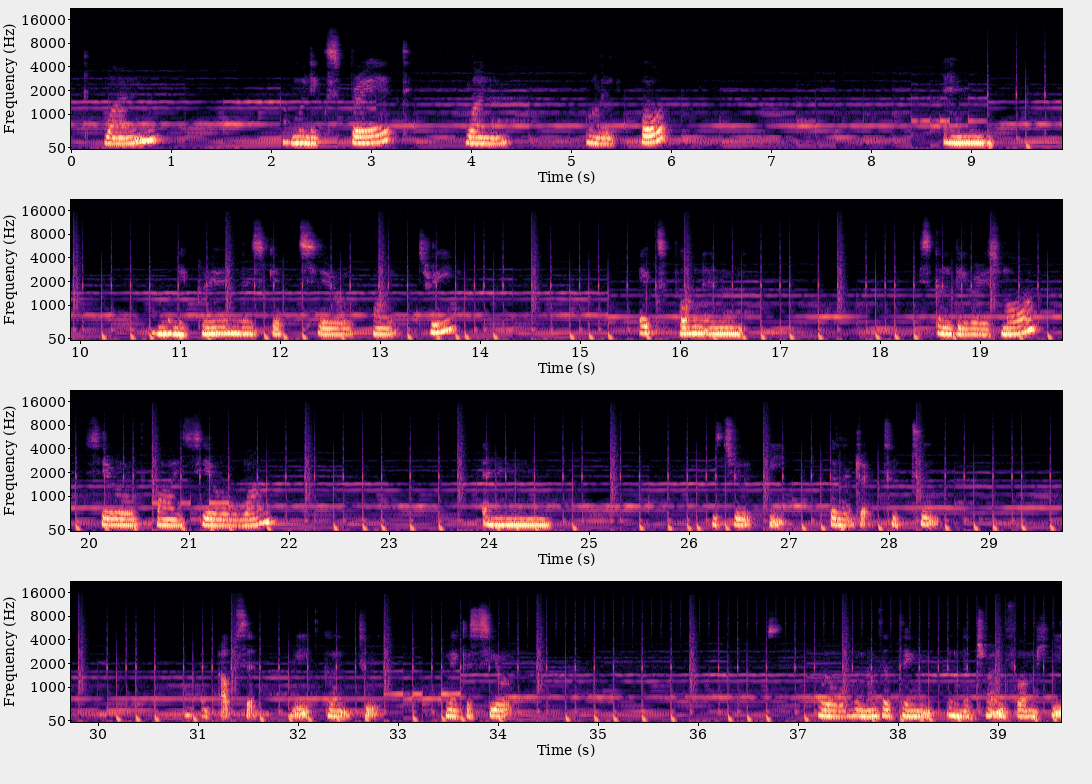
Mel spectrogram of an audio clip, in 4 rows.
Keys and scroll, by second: 3.6 1, 4.8-5.3 typing, 12.0-13.2 typing, 19.6-21.2 typing, 26.6-27.3 typing.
